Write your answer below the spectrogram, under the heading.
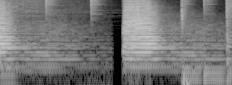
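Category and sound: vehicle, ship horn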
